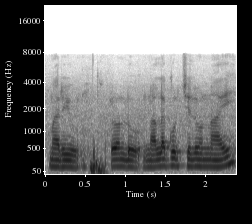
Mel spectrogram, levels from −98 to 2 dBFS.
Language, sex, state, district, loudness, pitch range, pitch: Telugu, male, Telangana, Mahabubabad, -13 LUFS, 120-130 Hz, 125 Hz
